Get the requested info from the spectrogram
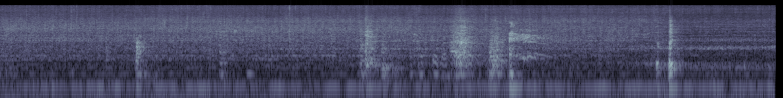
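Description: Chopped onion, garlic, tomato and green chillies sizzling in hot oil in a pan, with a steady hiss, while being stirred: a utensil scrapes or knocks against the pan about five times.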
